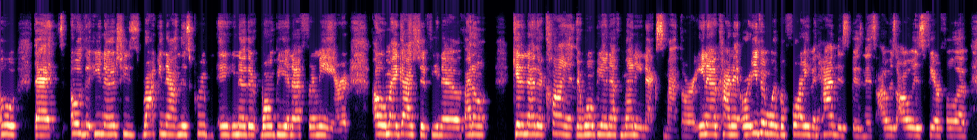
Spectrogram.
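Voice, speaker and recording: Loud and fairly quick, a woman speaks at a high pitch with monotone, flat intonation. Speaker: online brand and business strategist. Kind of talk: interview.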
